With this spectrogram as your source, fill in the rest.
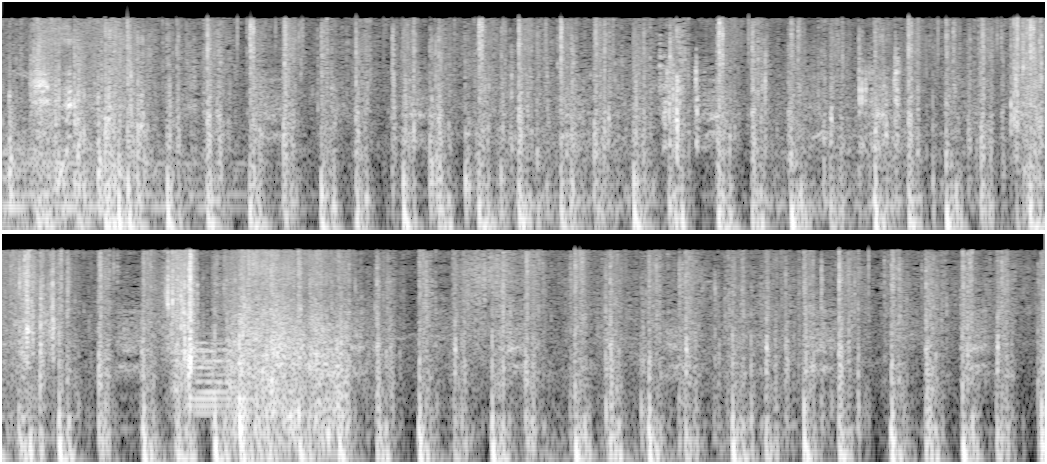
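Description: Quick running footsteps thud over grass and dirt.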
